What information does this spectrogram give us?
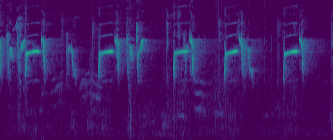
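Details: Bar-winged prinia in full lively song, five clear phrases each pairing a steady whistled tone with rapid dry clicks and chips, separated by brief silences, nothing else audible.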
